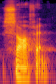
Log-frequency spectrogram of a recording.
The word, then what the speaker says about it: soften: Now the word soften, you can never say soften. It's always soften.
